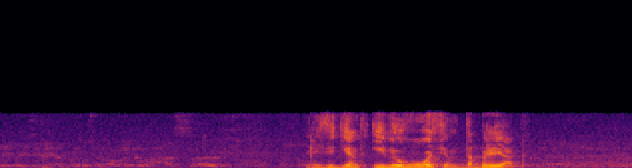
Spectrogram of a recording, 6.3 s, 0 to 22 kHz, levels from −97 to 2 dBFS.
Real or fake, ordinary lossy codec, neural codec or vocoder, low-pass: real; none; none; 7.2 kHz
